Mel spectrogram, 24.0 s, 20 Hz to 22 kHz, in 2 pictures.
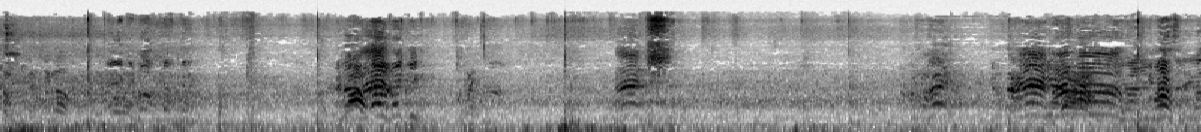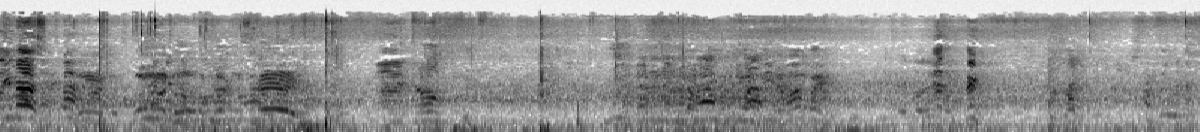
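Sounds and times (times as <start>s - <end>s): players shouting: 3.1s - 5.1s, 6.1s - 15.1s.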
